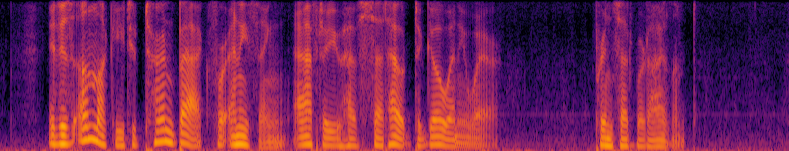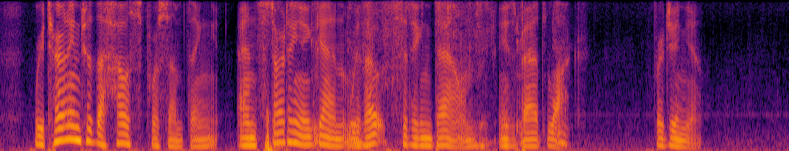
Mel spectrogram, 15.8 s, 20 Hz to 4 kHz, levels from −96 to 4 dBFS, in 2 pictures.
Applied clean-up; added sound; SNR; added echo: neural separator model SepFormer DNS4.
